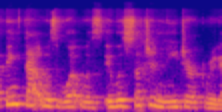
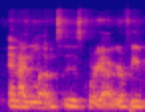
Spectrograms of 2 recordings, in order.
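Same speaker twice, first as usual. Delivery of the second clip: ordinary talk, nothing marked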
